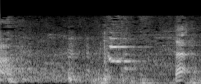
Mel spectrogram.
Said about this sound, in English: That door, you need a bit of WD-40 on that.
